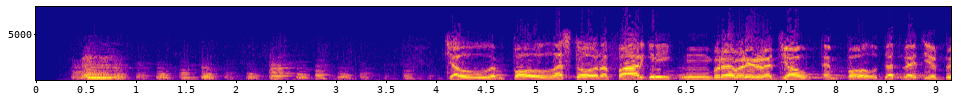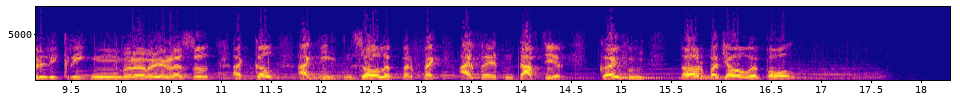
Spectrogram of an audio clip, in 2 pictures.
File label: yiddish radio commercial; joe and paul; the yiddish radio project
